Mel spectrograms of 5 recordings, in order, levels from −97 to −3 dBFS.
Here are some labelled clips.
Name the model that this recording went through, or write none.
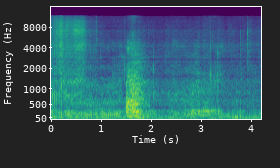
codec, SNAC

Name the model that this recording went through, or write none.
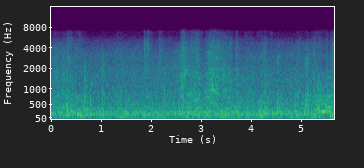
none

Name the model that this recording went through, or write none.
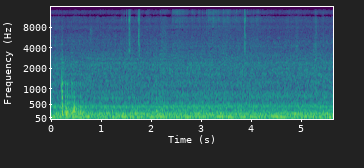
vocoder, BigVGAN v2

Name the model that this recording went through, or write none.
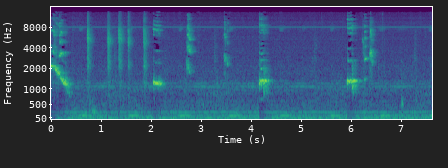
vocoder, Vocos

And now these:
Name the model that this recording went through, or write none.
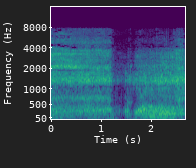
none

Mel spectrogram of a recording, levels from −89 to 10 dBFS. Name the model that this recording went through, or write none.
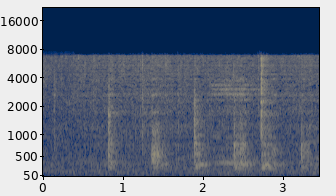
vocoder, WaveNeXt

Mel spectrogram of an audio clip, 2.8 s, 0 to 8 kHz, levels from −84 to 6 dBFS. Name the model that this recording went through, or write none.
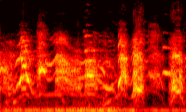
vocoder, BigVGAN v2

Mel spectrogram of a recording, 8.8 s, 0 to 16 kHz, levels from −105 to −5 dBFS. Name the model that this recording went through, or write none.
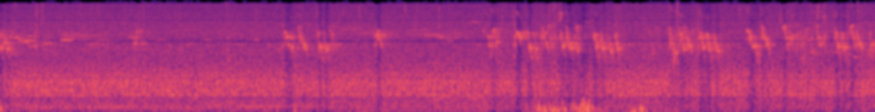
none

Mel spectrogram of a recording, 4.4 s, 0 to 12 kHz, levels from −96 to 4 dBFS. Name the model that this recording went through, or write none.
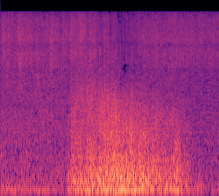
vocoder, Vocos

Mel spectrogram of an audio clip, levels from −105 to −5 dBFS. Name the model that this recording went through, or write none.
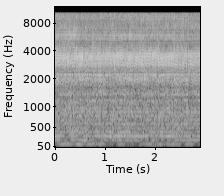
codec, SNAC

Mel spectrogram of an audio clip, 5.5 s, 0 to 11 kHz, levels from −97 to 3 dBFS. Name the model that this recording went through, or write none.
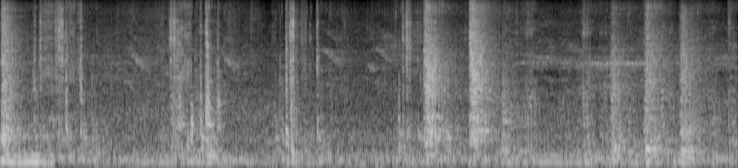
vocoder, Vocos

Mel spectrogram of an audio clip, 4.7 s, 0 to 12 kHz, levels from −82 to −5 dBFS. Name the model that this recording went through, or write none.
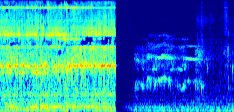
vocoder, BigVGAN v2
